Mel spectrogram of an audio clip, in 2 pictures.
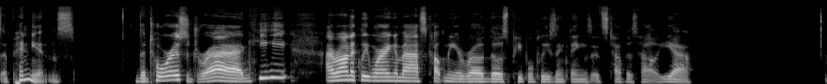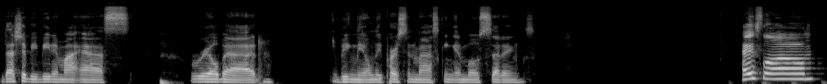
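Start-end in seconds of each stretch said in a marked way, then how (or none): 2.6-2.9 giggle. Real, not acted. Giggles after a remark. 15.7-16.4 calling out. Real, not acted. Calling out to someone.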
